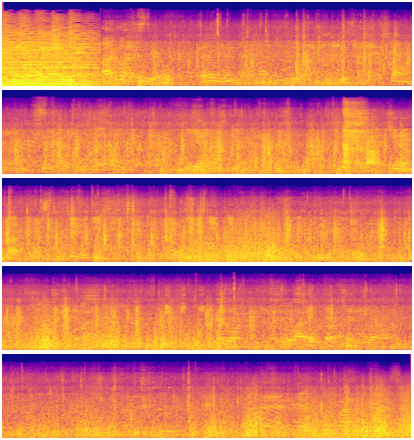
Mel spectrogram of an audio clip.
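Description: Footsteps shuffle on a path outdoors as a group walks past.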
